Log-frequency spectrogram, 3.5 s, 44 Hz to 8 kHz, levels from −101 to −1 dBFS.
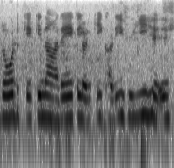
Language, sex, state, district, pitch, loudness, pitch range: Hindi, female, Uttar Pradesh, Lucknow, 210 Hz, -15 LUFS, 200-215 Hz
